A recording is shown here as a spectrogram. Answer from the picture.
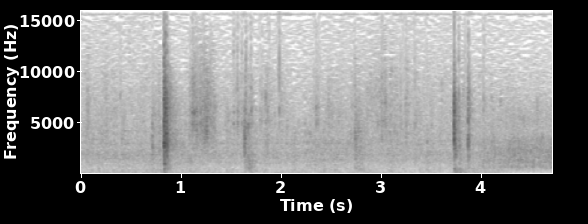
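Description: Steady heavy rain, with a few sharp knocks over it; the two loudest come about a second in and near the end.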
